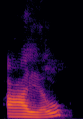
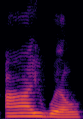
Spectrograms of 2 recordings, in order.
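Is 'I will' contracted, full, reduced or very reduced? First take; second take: reduced; full. First: The contraction is said with a reduced vowel. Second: Both words are said fully and separately. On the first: "that's often pronounced I'll" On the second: "We usually shorten I will"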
